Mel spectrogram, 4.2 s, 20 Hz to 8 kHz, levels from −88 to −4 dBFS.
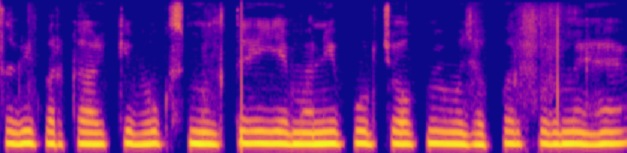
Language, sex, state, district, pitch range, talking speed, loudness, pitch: Hindi, female, Bihar, Muzaffarpur, 210-220 Hz, 200 wpm, -11 LUFS, 215 Hz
